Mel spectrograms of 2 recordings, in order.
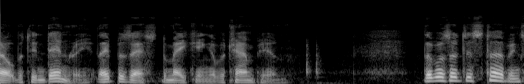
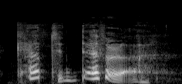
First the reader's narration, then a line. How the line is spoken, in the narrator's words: exclaimed several voices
